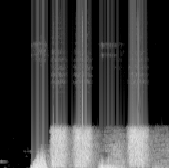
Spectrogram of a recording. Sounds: Sniff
